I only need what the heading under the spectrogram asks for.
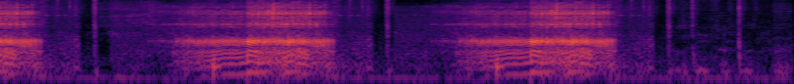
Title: Snoring Fix Gone Wrong #funny #couple #humor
